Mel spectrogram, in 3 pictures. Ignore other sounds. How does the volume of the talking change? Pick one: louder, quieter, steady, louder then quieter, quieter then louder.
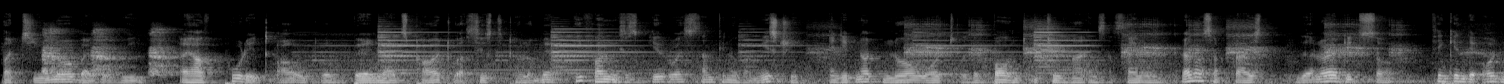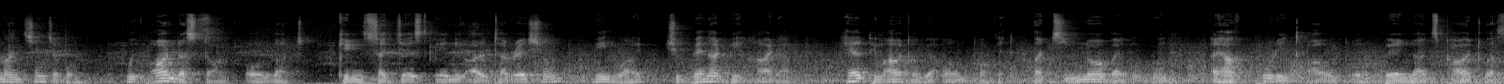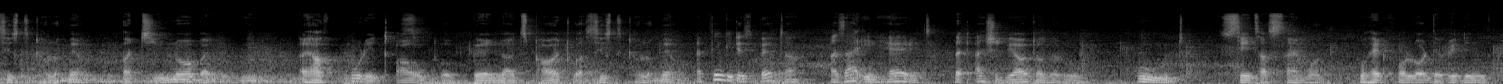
steady.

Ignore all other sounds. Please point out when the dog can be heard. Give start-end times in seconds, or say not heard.
0.3-1.9.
